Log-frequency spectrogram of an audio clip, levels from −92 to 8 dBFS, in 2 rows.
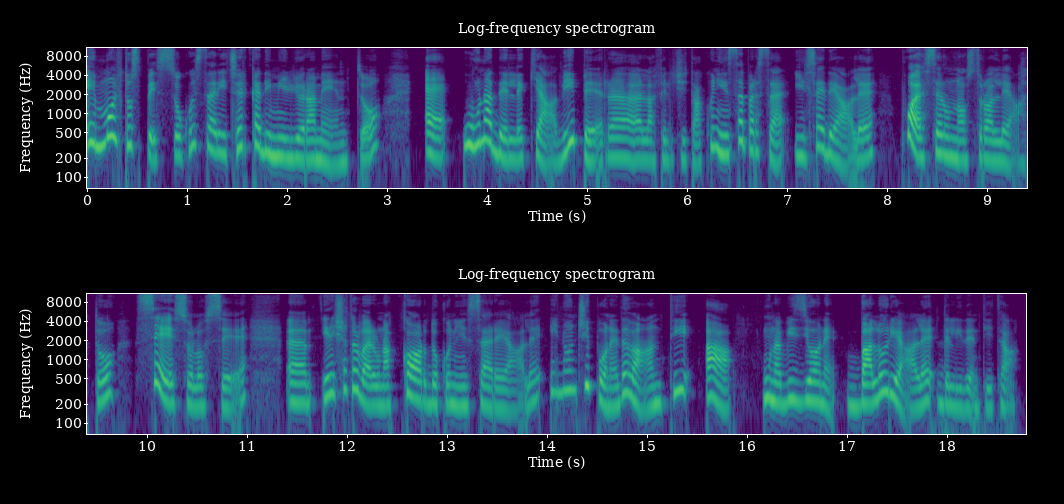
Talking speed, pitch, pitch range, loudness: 165 wpm, 210 Hz, 190-265 Hz, -27 LUFS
